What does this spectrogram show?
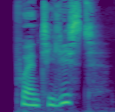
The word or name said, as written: pointillist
